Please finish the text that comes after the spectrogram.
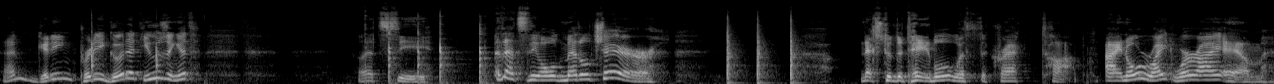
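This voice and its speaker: A man playing a stubbornly hopeful older major, a blinded radio tinkerer, who talks in a halting, rambling way in an audio drama. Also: sits high, very animated, noisy background, full character voice. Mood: reassuring.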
